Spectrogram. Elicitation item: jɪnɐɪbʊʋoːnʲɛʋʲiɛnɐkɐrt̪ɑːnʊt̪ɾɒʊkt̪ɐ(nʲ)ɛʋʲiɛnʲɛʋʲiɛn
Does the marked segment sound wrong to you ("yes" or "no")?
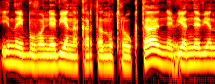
no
